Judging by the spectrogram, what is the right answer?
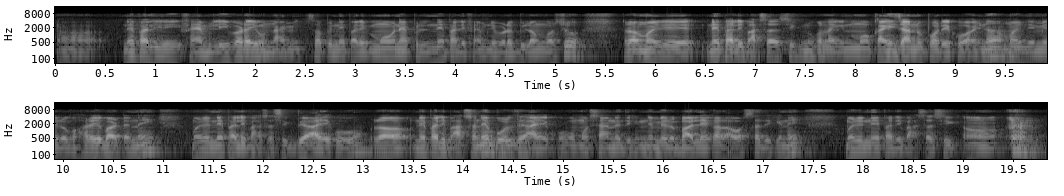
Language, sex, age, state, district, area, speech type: Nepali, male, 18-30, West Bengal, Darjeeling, rural, spontaneous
